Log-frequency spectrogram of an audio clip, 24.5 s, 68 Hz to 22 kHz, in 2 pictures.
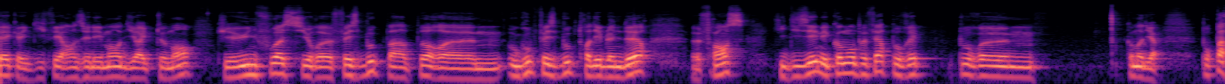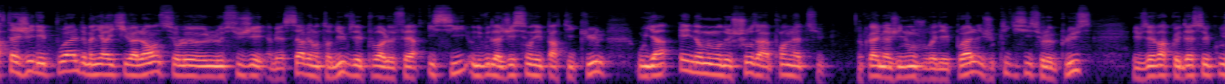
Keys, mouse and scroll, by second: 15.8-22.4 middle drag, 22.4-23.3 drag, 23.3-24.5 scroll up 2.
